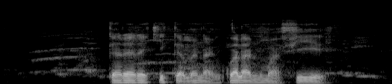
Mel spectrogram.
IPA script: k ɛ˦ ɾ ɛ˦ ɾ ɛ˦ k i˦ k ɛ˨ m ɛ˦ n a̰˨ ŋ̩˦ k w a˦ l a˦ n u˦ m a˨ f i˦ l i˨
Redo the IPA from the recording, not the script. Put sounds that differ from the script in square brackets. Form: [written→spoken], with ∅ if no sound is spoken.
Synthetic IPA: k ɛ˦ ɾ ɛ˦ ɾ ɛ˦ k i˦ k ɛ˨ m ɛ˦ n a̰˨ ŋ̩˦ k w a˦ l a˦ n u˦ m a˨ f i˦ [l→ɾ] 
